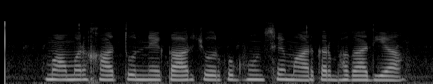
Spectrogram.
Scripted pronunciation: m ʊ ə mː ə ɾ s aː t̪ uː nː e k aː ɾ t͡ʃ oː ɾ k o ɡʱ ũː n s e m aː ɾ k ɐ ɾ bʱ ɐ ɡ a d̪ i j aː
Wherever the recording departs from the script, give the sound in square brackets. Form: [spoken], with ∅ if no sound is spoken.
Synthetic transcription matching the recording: m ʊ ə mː ə ɾ [x] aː t̪ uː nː e k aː ɾ t͡ʃ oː ɾ k o ɡʱ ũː n s e m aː ɾ k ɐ ɾ bʱ ɐ ɡ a d̪ i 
